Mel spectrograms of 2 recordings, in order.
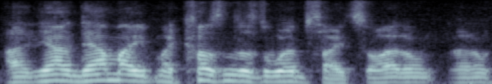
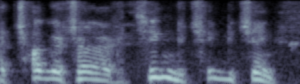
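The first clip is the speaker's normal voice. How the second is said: high-pitched chugging and chinging; imitated car noise; 6 semitones higher, 4 dB quieter than usual. Caller imitating a car fault for the radio hosts, chugging noise. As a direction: mimic a caller making engine noises. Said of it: "can you make the noise".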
